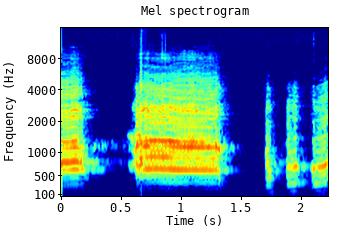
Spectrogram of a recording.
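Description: A single steady held musical note, rich in overtones, lasting just under a second and cutting off cleanly, between short voice passages.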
